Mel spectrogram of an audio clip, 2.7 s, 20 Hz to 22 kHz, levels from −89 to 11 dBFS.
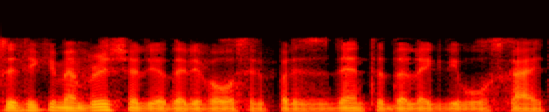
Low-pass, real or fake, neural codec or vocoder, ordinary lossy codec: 5.4 kHz; fake; codec, 16 kHz, 0.9 kbps, LongCat-Audio-Codec; AAC, 24 kbps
